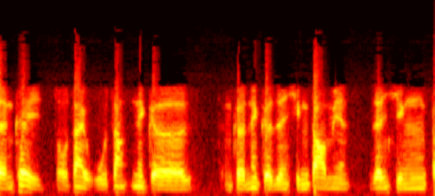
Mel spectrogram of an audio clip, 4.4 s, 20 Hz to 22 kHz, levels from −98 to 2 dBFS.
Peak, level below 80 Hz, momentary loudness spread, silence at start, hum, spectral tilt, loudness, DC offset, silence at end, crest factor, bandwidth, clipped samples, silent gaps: -6 dBFS; -64 dBFS; 7 LU; 0 s; none; -6 dB/octave; -21 LUFS; under 0.1%; 0.1 s; 14 dB; 8.4 kHz; under 0.1%; none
